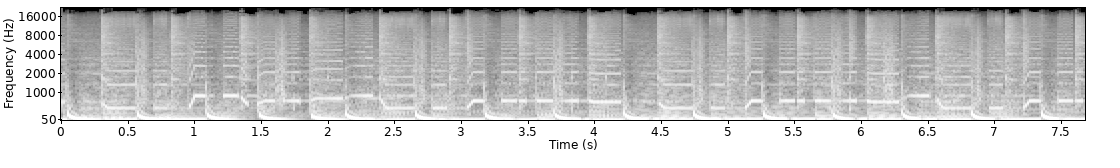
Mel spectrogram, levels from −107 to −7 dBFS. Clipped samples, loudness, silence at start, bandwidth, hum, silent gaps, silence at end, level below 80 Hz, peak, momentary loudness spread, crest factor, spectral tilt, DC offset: under 0.1%; -8 LUFS; 0 s; 19 kHz; none; none; 0 s; -10 dBFS; 0 dBFS; 1 LU; 6 dB; -4 dB/octave; under 0.1%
